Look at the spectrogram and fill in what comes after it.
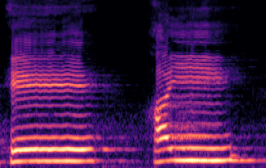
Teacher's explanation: कंठ आ ई बराबर ए, तो आ का उच्चारण स्थान कंठ है, ई का तालु है, इसलिए ए दई तो कंठ तालु, ए और आई का उच्चारण स्थान कंठ तालु है।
